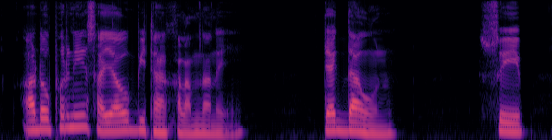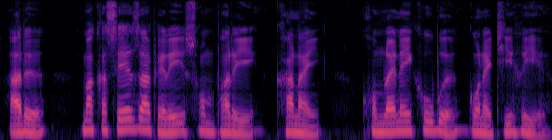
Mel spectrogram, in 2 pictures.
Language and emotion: Bodo, neutral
